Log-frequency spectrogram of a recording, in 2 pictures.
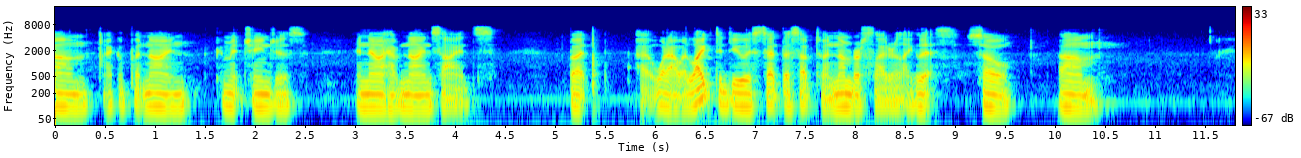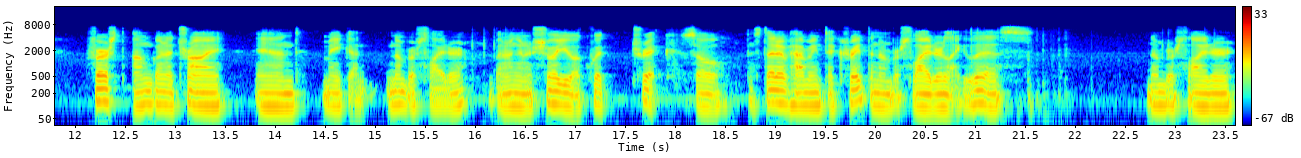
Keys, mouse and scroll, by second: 0.4 KP_9, 1.8 click, 16.2 click, 20.7-22.3 typing, 23.3 click.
